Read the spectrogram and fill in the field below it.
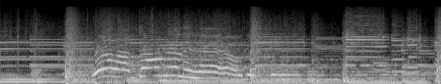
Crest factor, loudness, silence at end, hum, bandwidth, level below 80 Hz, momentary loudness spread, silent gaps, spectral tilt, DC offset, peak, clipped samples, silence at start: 12 dB; -15 LUFS; 0 s; none; 15.5 kHz; -26 dBFS; 5 LU; none; -6 dB/octave; 0.1%; -4 dBFS; under 0.1%; 0 s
